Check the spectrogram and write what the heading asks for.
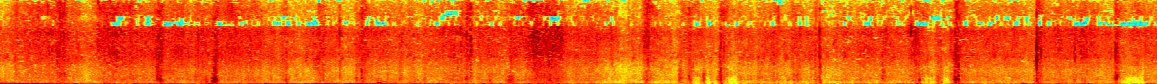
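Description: Hand sickle cutting through stalks of tall fodder grass: irregular sharp snips and the rustle of leaves as stems are gripped and cut, over a low rumble.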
